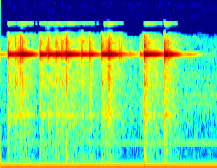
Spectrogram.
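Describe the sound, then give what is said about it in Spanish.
A small handbell is rung in a quick series of bright, clanging shakes, with a steady high ring sustained between strikes. It's fairly loud, and no one speaks. “Voy a tocar de nuevo mi campana.”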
